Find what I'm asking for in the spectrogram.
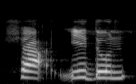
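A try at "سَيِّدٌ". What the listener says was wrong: না, শাইদুন না, ফোটা সিন, সিন, সিন হচ্ছে নরম করে, হ্যাঁ, সাইয়্যিদুন। আর সিন হচ্ছে শক্ত করে।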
